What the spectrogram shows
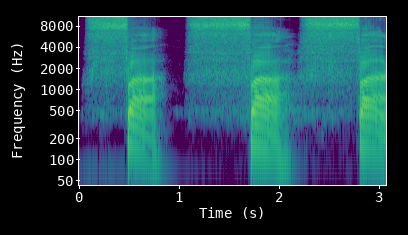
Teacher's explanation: bibir bawah bagian dalamnya itu dinaikkan, ditempelkan ke gigi seri atas. Nah, kalau ketika mau nempel itu nanti akan ada desisan f. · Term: huruf fa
